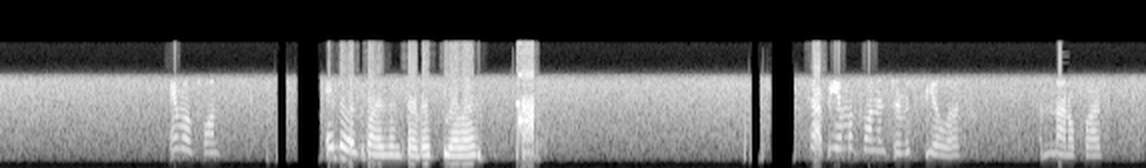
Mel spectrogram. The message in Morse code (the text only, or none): none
